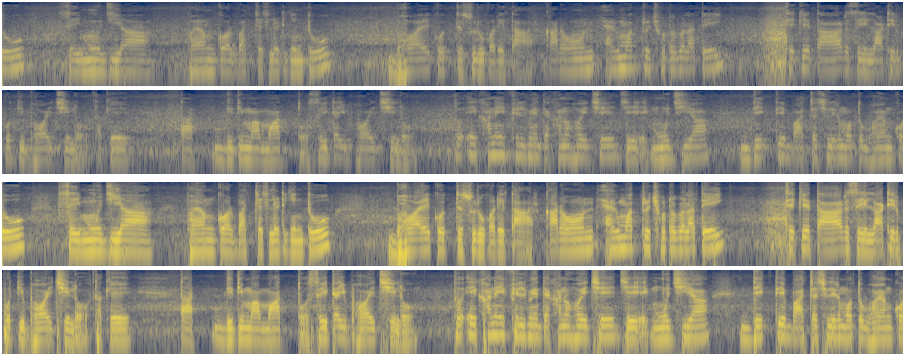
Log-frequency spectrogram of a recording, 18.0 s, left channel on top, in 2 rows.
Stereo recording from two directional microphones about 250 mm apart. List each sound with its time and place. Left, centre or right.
0.7 s speech: right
